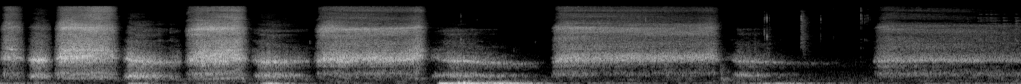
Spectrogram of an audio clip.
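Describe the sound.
Breaths are demonstrated to show how to calm the heart, starting quick and then slowing toward a relaxed pace. Loud, forceful inhales and exhales come in short rapid bursts at first, then stretch into longer, slower breaths.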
